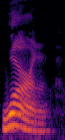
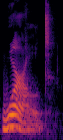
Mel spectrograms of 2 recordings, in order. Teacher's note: Então, aqui no caso, were, porta, were, tá? Depois, você põe o L, língua no céu da boca, whirl. E aí é só fechar com o D, world.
